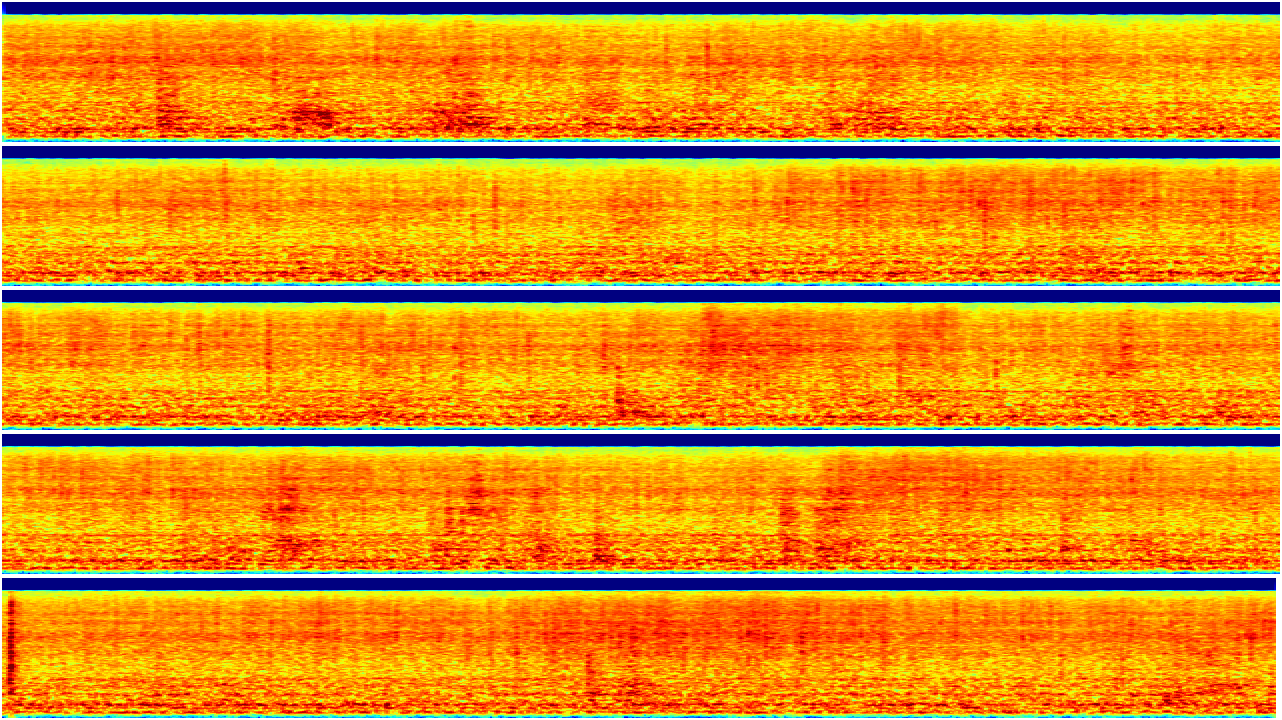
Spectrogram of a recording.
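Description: Food sizzling steadily on a hot cast-iron griddle top over a barbecue. A single sharp click about three-quarters of the way through.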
